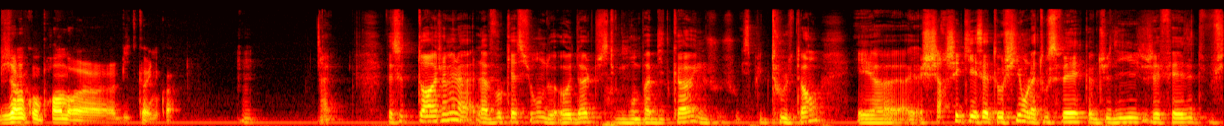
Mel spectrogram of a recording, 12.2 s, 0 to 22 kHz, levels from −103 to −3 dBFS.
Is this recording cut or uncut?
uncut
